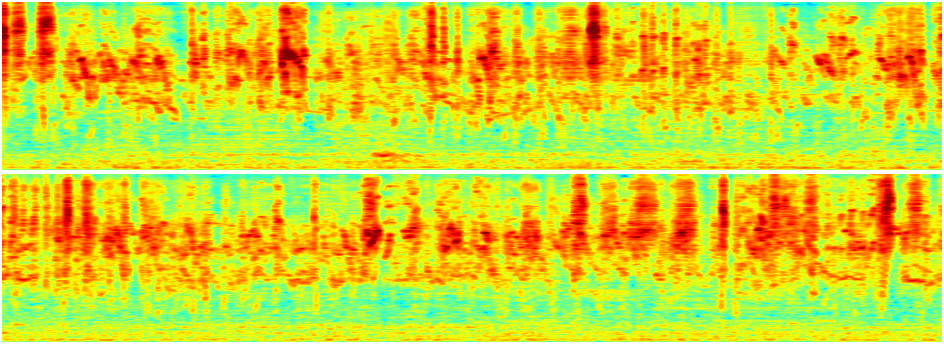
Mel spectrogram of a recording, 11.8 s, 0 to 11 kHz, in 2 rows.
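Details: Many Australian budgies chattering in an aviary, recorded 12 July 2025: steady, high twittering and scratchy squawks from the flock, with brief louder chirps popping out at irregular moments.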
